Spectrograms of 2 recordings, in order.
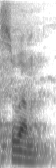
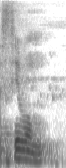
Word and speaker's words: سیوم: شراب پیتا ہی نہیں۔ حکایت سوم یا سیوم، سوم یا سیوم، سیوم زیادہ صحیح لفظ ہے، سیوم یا سیوم بھی کہتے ہیں، سویم بھی کہتے ہیں، الگ الگ اس میں تلفظ ہیں۔ حکایت سیوم، تیسری حکایت،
